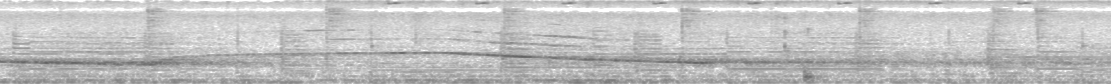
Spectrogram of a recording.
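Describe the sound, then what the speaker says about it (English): A wailing siren rises and falls slowly in the distance, faint behind a low background hum, with a single soft knock near the end. "There's sirens in the background."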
